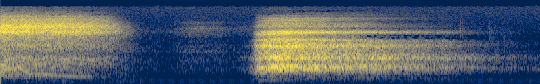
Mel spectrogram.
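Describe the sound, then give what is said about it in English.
A crowd takes a deep breath together: a long, airy inhale, a brief pause, then a longer, fading exhale, all fairly faint. “Everybody do this. Everybody take a deep breath with me.”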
